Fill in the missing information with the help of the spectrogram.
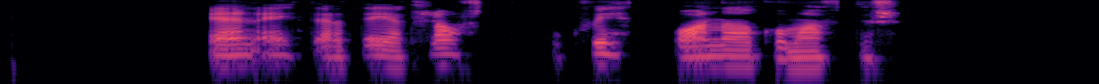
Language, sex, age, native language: Icelandic, female, 40-49, Icelandic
